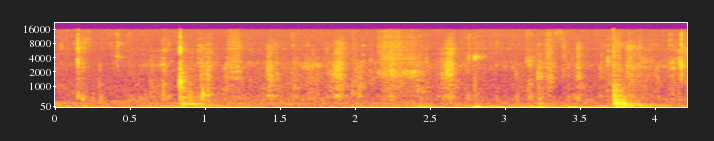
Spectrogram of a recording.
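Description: Quiet chewing and small mouth noises of people eating, with a couple of soft short clicks, one about a second in and one near the end.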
